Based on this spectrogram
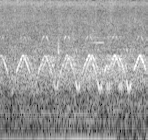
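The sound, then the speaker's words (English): Sirens of black cars with flashing lights and tinted windows, carrying Russian officials as they zip around a city, wail in quick, repeating rising and falling sweeps, clear and steady over a deep rumble of engine and traffic noise. “Black cars with sirens, flashing lights and tinted windows zipped around the city.”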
